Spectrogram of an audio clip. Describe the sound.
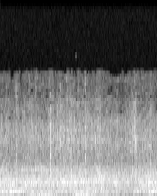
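A big arena crowd at a Mavericks–Jazz basketball game chants "MVP" in unison, a dense, steady roar of many voices with rising and falling sung pitches riding on top, loud throughout.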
